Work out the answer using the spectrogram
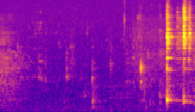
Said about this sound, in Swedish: Hur många det... män krävs det för att hälla upp en kopp te? Två tydligen. Två tysta, koncentrerade är svaret. Två om vi verkligen, verkligen försöker.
